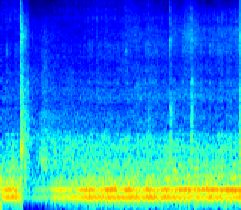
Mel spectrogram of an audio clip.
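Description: Portable fire pump's small engine running steadily at one speed. A single sharp crack sounds just after the start.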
